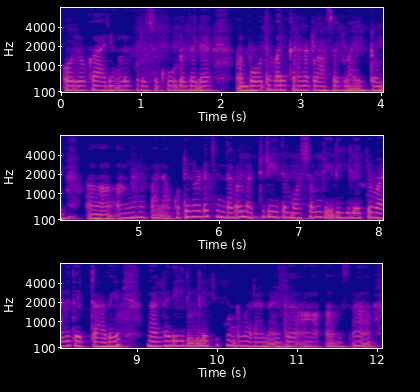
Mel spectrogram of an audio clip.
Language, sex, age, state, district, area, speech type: Malayalam, female, 30-45, Kerala, Ernakulam, rural, spontaneous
